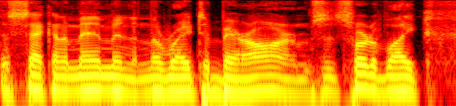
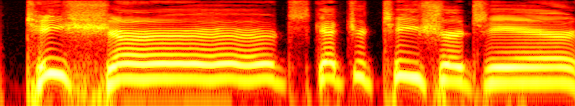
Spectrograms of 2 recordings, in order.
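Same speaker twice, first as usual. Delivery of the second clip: yelling like a barker; 9 semitones higher, 6 dB louder than usual. Recalling a t-shirt seller by a popcorn machine: carnival barker yell. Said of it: "He was like a carnival barker".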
